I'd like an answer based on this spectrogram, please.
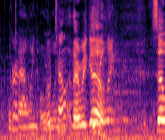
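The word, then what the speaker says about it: Hotaling: is that was the that's pronounced toweling hotel there we go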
